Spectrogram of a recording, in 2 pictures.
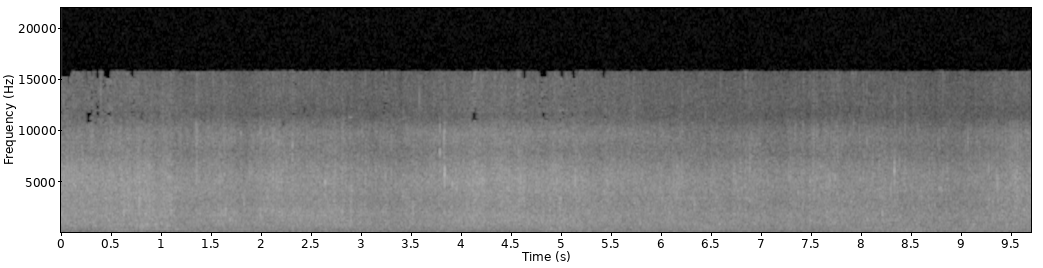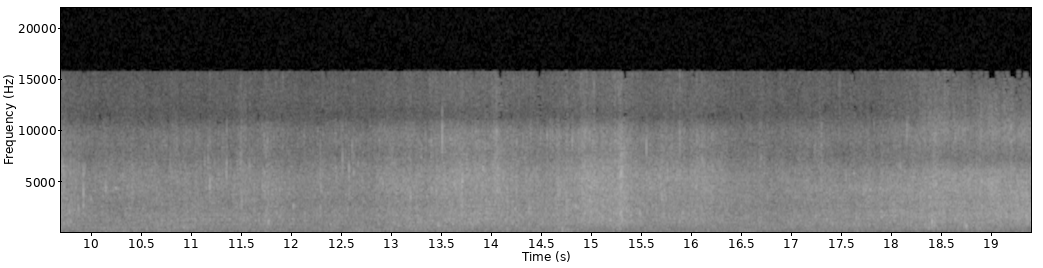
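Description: Steady wash of water noise, like waves and surf, holding level throughout with no distinct engine tone.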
